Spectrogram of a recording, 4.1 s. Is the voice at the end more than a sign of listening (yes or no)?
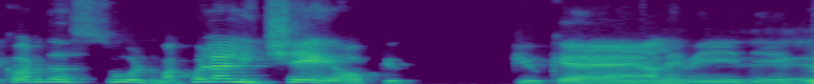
yes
